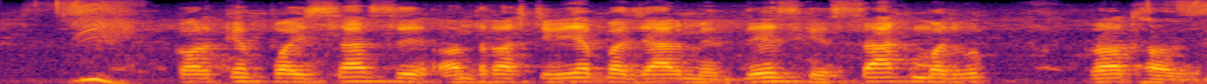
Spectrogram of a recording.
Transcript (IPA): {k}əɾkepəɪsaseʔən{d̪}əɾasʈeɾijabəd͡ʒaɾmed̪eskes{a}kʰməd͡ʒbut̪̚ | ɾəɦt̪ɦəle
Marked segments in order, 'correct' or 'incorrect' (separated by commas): correct, incorrect, correct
